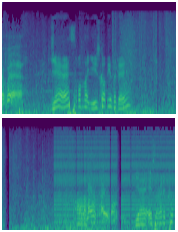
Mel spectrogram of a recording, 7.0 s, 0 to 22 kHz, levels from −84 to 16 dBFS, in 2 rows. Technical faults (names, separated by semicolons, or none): short concealed packet loss; repeated packet loss (robotic sound); GSM phone buzz; burst of packet loss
